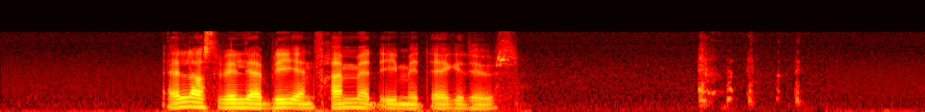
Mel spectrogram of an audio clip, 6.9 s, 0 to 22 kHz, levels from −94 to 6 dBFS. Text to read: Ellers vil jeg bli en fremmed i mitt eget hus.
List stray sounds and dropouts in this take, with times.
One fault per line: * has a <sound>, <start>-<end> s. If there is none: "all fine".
* has a cough, 5.2-6.0 s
